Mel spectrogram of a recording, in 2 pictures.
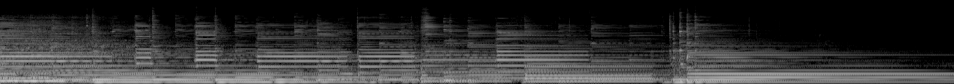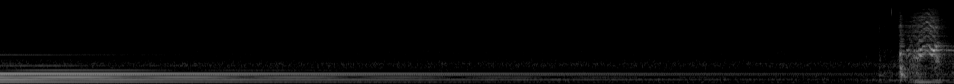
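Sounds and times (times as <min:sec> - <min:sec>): acoustic guitar chord ringing: 0:00.0 - 0:16.9.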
